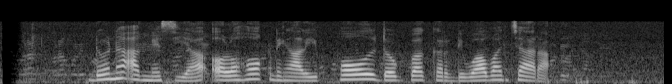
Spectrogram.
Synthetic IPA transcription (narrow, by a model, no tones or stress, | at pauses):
dɔnaʔaɡ̚nesiaʔɔlɔɦɔk̚niŋalipɔldɔɡ̚bakɨrdiwawaɲt͡ʃaɾa̰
